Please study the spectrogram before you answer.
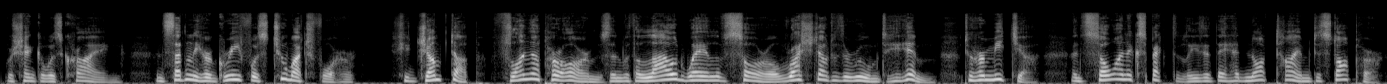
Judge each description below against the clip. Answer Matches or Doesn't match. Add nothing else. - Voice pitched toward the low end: Doesn't match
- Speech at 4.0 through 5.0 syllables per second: Matches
